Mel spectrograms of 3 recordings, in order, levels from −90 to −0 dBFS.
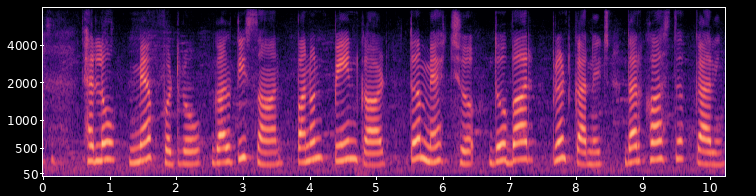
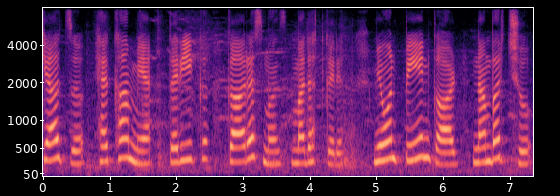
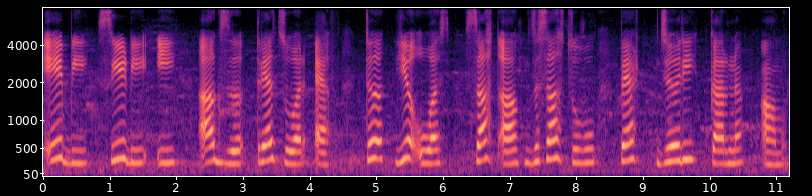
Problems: constant background noise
